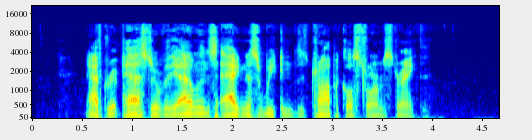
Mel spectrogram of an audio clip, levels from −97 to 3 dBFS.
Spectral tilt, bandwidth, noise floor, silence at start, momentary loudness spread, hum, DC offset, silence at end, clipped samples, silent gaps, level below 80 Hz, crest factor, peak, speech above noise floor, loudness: -4 dB/octave; 11.5 kHz; -77 dBFS; 0.55 s; 11 LU; none; under 0.1%; 0.85 s; under 0.1%; none; -50 dBFS; 26 dB; -8 dBFS; 44 dB; -32 LUFS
